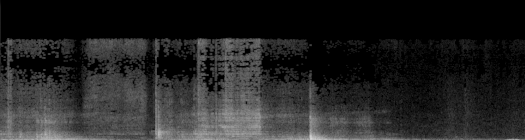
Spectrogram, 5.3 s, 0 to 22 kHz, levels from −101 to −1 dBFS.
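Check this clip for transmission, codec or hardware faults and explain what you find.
No faults detected.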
